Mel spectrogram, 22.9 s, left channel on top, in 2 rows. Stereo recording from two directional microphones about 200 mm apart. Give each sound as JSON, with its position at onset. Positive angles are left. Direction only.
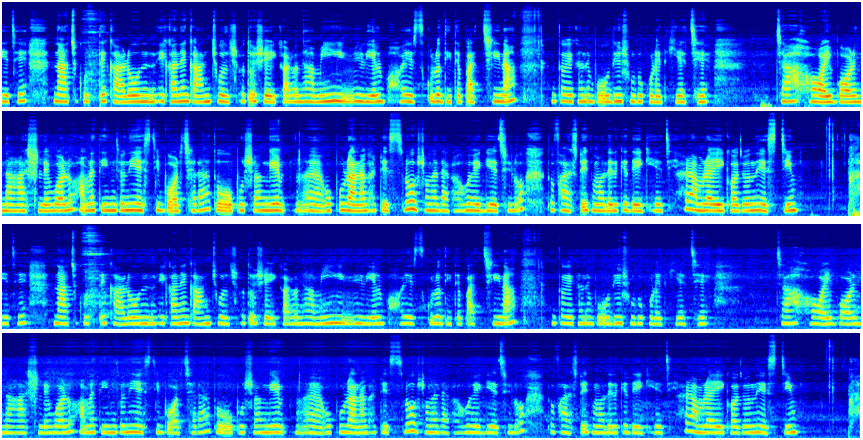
{"t": 0.0, "sound": "speech", "side_deg": 35}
